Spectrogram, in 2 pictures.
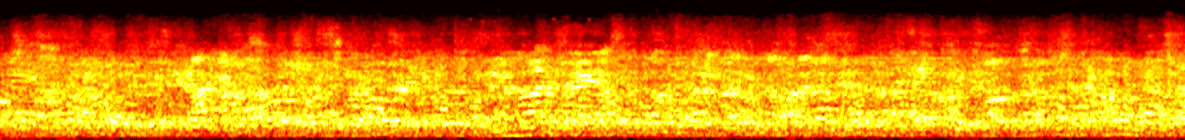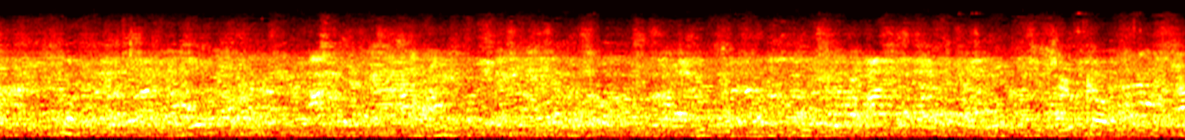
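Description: A crowd of people chatters steadily in a large echoing hall.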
